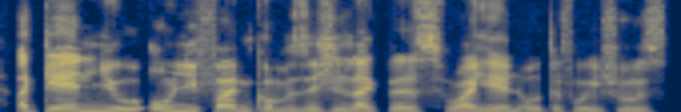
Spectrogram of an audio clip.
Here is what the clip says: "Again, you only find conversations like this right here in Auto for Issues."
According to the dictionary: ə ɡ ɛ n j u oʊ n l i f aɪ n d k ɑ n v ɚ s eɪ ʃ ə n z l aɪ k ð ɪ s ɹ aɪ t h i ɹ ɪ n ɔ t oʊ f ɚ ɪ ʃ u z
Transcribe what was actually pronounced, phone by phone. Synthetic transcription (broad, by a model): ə ɡ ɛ n j u oʊ n l i f aɪ n d k ɑ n v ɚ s eɪ ʃ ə n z l aɪ k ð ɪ s w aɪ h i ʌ ɪ n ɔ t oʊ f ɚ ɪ ʃ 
